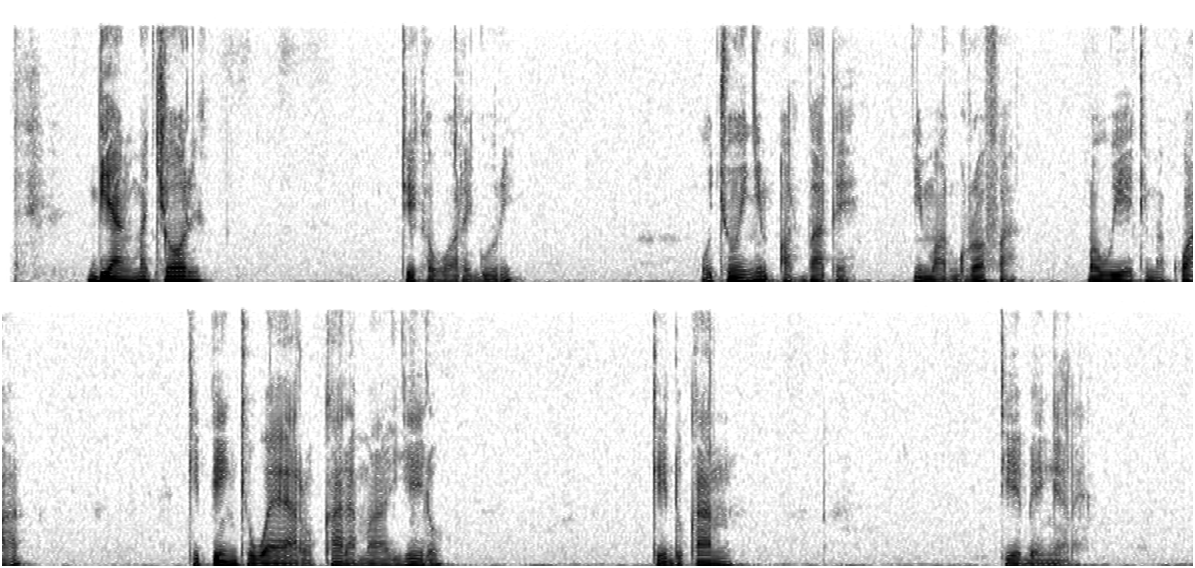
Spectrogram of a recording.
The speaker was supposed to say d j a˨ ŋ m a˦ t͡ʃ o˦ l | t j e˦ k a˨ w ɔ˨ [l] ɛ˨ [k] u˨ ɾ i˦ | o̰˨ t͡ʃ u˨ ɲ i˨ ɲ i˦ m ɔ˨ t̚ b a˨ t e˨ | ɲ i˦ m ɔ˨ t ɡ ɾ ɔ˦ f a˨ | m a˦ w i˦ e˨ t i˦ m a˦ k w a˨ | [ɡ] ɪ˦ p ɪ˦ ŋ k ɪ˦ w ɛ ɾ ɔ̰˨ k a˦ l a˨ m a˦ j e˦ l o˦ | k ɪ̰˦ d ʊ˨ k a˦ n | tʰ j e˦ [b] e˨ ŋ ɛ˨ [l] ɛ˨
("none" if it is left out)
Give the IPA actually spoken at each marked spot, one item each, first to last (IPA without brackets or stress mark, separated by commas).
ɾ, ɡ, k, b, ɾ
